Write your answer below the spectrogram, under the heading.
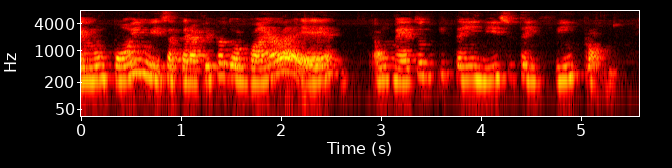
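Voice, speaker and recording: A woman is speaking. Her pitch sits fairly high. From Minas Gerais, Brazil (Zona da Mata). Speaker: Padovan method therapist. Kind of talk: interview.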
